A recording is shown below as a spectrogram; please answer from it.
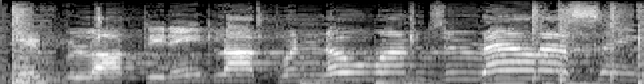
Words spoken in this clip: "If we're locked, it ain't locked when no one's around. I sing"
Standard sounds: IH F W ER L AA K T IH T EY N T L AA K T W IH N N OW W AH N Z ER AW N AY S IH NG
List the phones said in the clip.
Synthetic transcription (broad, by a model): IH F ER L AA K T IH T EY N T L AA K T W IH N N OW W AH N Z ER AW N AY S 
